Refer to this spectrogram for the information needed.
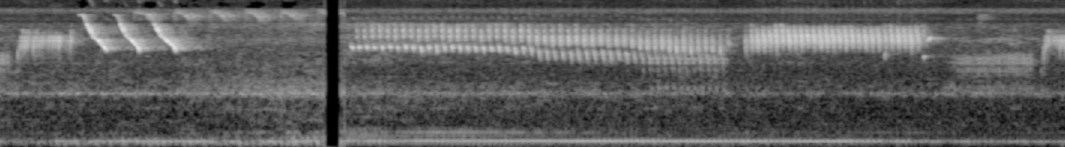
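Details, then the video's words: Canary learning to roll, with a clear voice; opens with a few sweeping downslurred notes, a brief gap, then long buzzy high trills and a louder rolled phrase, while a steady low rumble continues beneath. "burung kenari belajar ngerol suarany jernih"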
